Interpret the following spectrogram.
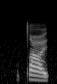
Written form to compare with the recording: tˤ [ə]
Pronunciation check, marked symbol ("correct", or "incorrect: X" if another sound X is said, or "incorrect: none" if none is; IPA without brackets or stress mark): incorrect: ɪ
